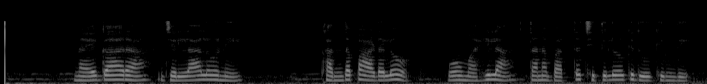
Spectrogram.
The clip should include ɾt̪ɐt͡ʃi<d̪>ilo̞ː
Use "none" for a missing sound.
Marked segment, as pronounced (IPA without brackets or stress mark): t̪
